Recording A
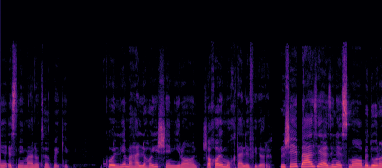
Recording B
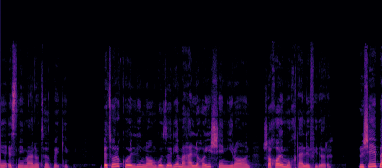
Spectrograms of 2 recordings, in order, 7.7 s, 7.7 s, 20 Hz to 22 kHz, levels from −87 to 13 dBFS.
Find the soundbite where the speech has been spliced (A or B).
A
